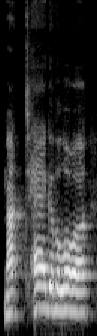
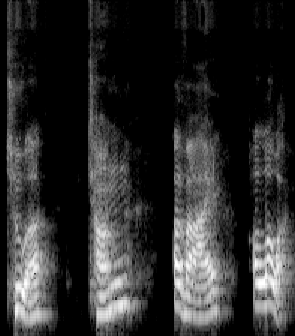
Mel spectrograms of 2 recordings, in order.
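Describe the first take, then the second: First: Tagovailoa run together as four quick syllables, the usual wrong way. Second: Tua Tung Avai Aloha, said slowly with each part apart and punched; correct Tagovailoa. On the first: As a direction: rattle off Tagovailoa as ta-go-vai-lo-a. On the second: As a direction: spell out Tua Tung Avai Aloha piece by piece, higher and louder. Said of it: "I'll tell you how you say his last name". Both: Shown as a demonstration.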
